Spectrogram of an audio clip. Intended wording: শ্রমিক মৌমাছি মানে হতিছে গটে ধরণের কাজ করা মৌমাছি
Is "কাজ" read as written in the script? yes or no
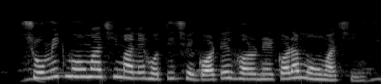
no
